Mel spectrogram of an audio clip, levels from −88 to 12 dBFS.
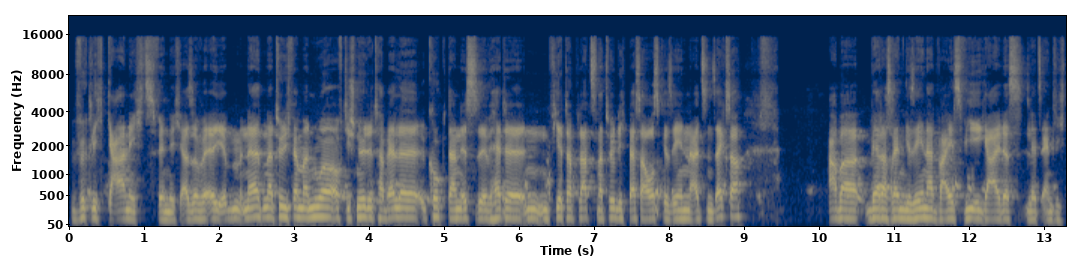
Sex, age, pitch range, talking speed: male, 20-39, 120-140 Hz, 175 wpm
